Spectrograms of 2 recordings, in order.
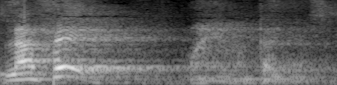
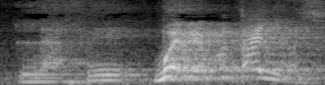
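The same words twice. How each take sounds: First: "La fe" punched out slowly, "mueve montañas" dropped; emphatic, drawn-out "La fe", then a hushed "mueve montañas"; stress on LA FE. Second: "La fe" held back, "mueve montañas" punched out; soft "La fe", then emphatic "mueve montañas"; stress on MUEVE MONTAÑAS. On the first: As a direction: hit "La fe" hard, let "mueve montañas" fall away. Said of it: "el énfasis es creer". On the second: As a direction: read it leaning hard on "mueve montañas". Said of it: "ellos leen así el versículo". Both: Shown as a demonstration.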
